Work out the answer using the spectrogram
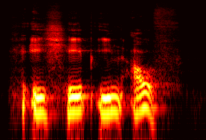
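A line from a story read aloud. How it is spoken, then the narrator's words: Loud call. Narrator (German): er ruft's mit lauter Stimme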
